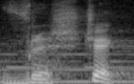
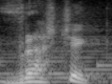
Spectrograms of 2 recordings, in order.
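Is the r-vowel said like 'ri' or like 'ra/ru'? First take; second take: ri; ra/ru. First: The r-vowel is said with an 'ri' sound. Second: The r-vowel is said as 'ra' or 'ru'. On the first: The speaker calls it right. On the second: The speaker calls it wrong.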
